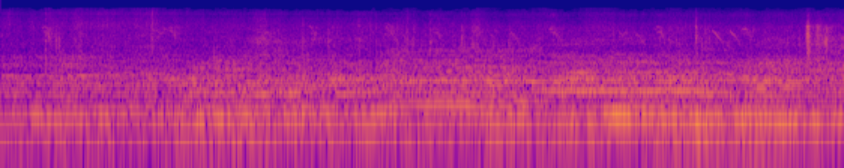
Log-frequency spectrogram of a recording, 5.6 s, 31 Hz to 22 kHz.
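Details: Angus-Nelore crossbred herd on the move from corral to pasture, Ortigueira, Paraná, Brazil, 16 March 2022; continuous overlapping low lowing from many cows, drawn-out moos blending into a steady bellowing chorus.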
